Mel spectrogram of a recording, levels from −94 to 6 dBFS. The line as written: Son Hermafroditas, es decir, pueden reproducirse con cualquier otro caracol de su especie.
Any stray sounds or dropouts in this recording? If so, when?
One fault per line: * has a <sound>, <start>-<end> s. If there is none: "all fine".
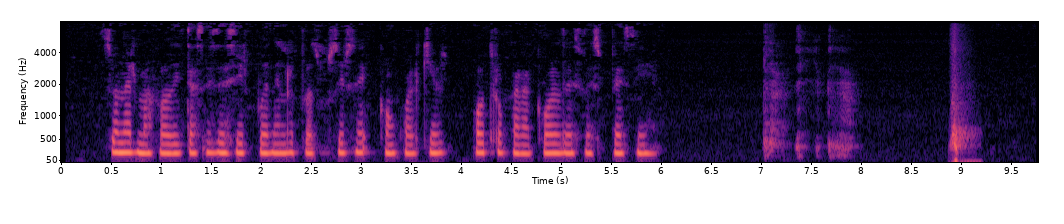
* has a throat clearing, 7.0-8.0 s
* has a whoosh, 8.9-9.2 s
